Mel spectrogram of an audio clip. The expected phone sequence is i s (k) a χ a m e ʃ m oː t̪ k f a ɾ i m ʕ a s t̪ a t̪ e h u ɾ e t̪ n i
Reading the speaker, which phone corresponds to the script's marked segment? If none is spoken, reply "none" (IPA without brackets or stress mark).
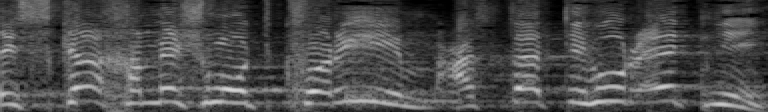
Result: k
